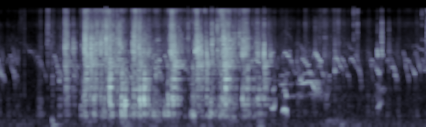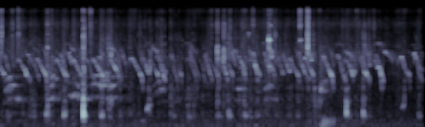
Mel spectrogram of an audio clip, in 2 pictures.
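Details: Grey francolin chicks (Sindhi) feeding: a loud rush of broadband rustling opens, then a continuous chatter of faint, high, downslurred cheeps from many chicks.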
